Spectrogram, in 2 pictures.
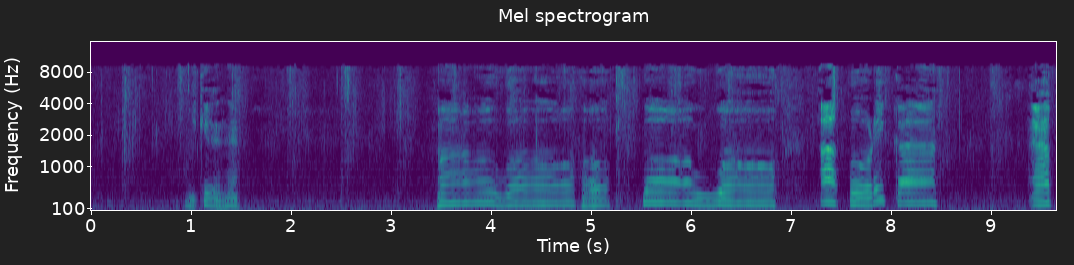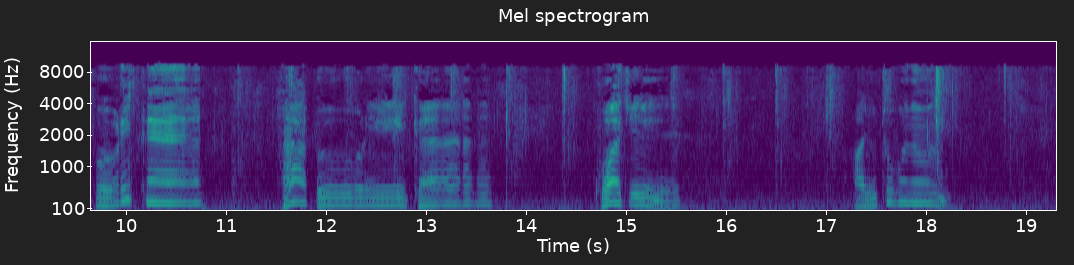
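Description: A young man sings loudly and closely into a phone microphone.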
